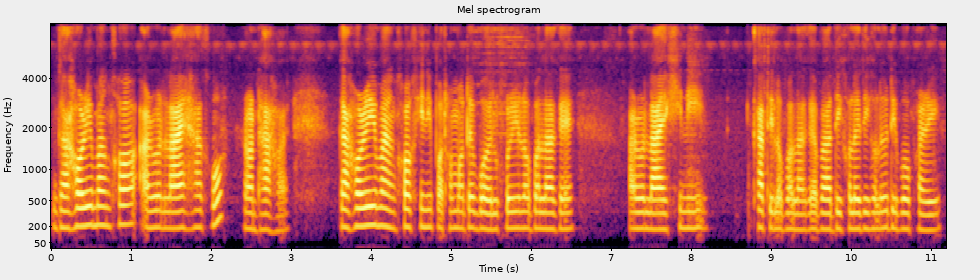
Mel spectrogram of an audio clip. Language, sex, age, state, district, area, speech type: Assamese, female, 45-60, Assam, Dhemaji, rural, spontaneous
